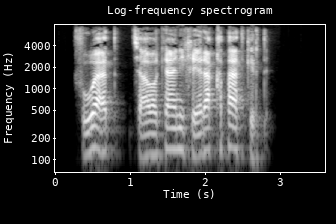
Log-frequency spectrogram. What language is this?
Central Kurdish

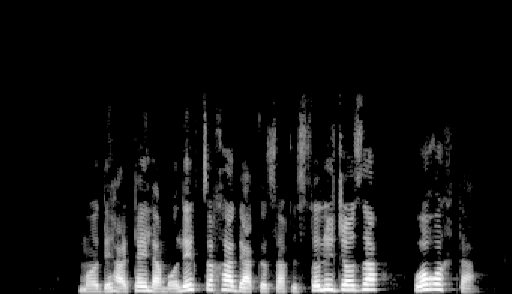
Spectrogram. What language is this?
Pashto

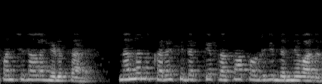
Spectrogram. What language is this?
Kannada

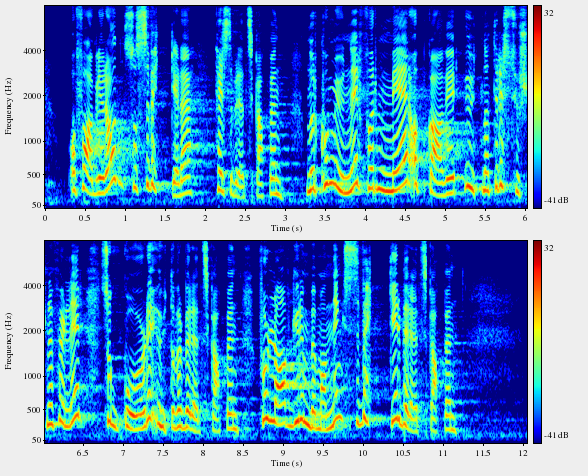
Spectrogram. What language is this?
Norwegian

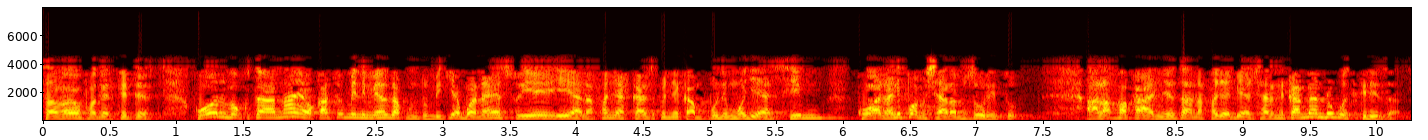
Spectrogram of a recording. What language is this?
Swahili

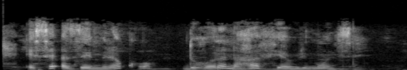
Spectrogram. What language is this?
Kinyarwanda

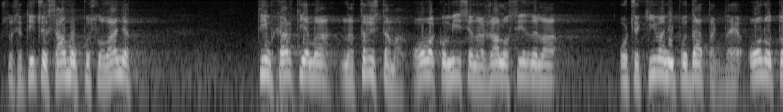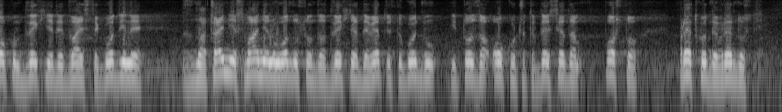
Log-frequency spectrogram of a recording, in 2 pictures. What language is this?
Serbian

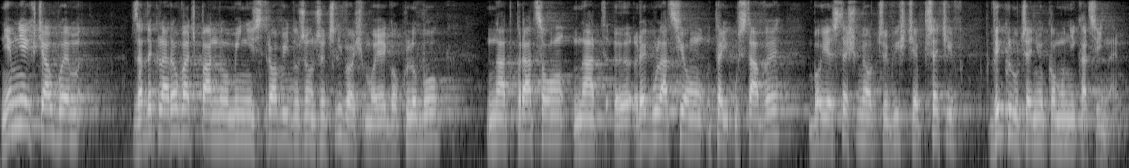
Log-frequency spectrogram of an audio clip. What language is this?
Polish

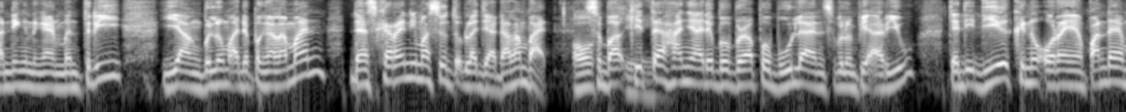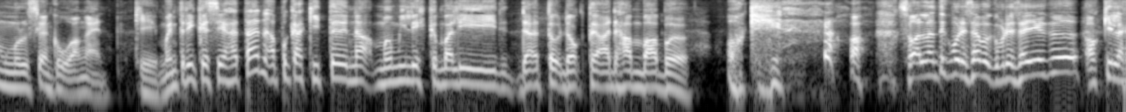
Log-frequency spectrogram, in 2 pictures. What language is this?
Malay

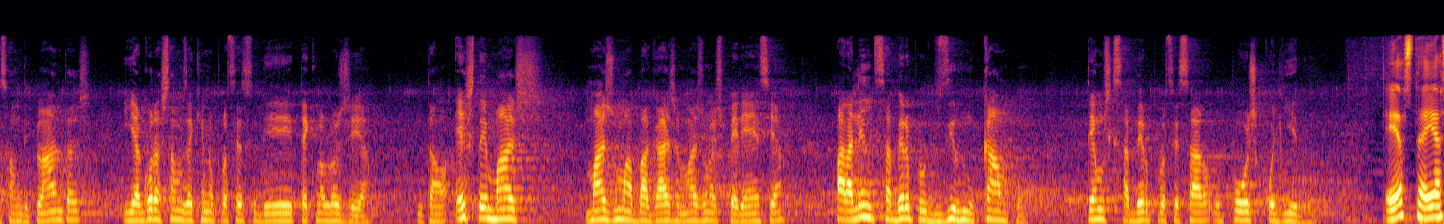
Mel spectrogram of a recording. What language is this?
Portuguese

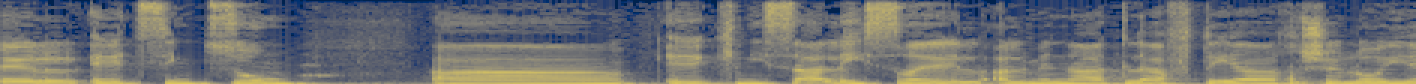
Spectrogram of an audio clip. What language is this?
Hebrew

